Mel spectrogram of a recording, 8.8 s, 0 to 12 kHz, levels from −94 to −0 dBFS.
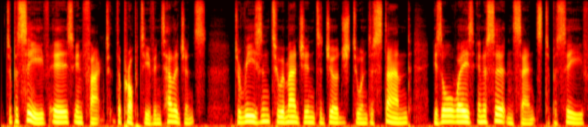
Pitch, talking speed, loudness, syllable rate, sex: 130 Hz, 170 wpm, -18 LUFS, 5.7 syllables/s, male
